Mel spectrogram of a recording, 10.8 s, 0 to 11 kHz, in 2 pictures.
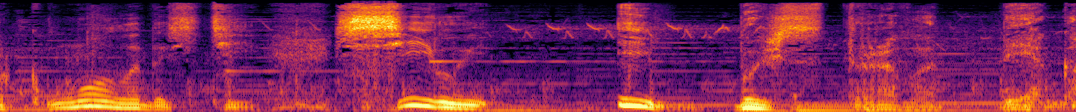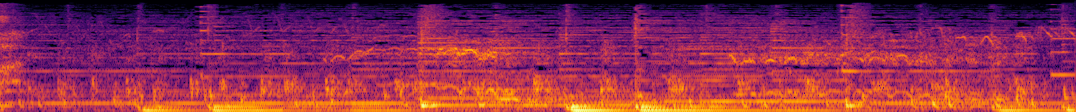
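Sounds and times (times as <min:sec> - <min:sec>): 
speech: 0:00.2 - 0:05.6
faint hoof clip-clops: 0:04.8 - 0:10.7
horse neighing and whinnying: 0:05.5 - 0:10.6.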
